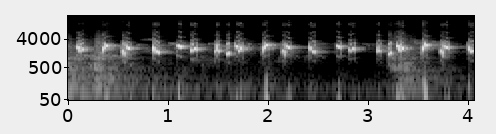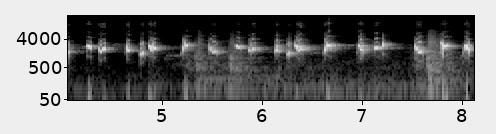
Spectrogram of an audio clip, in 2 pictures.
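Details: A yellow-vented bulbul sings vigorously in a recording used as a training master for caged birds. Its chattering notes come in rapid clusters, steadily and without pause, and sound clean with no background noise.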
